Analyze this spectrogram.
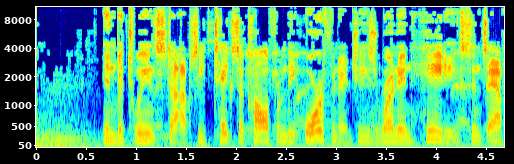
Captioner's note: voice-over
